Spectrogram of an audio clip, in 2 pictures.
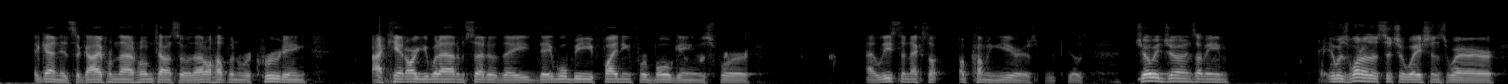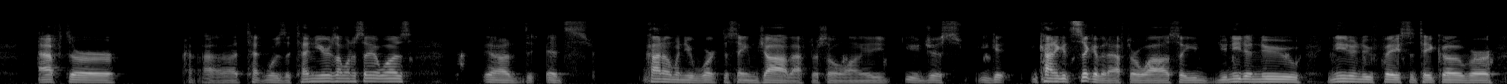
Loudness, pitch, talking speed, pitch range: -31 LUFS, 115 Hz, 205 wpm, 100-125 Hz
